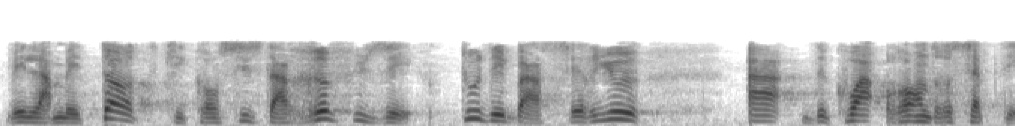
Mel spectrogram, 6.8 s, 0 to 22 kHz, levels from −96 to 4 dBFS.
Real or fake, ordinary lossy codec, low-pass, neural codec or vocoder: fake; Opus, 64 kbps; 5.4 kHz; vocoder, 44.1 kHz, 80 mel bands, Vocos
